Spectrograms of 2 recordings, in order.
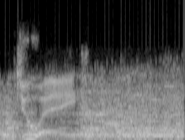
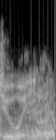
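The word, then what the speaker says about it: Duhe: 18 yd line by AJ duay and that now is the preferred pronunciation no more AJ Dey that's says that's also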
